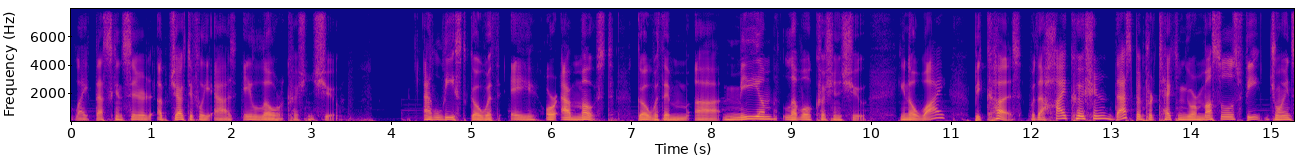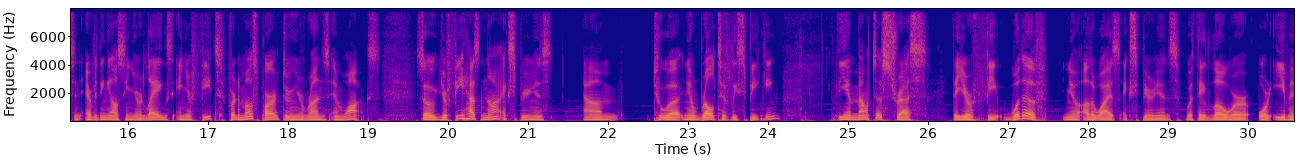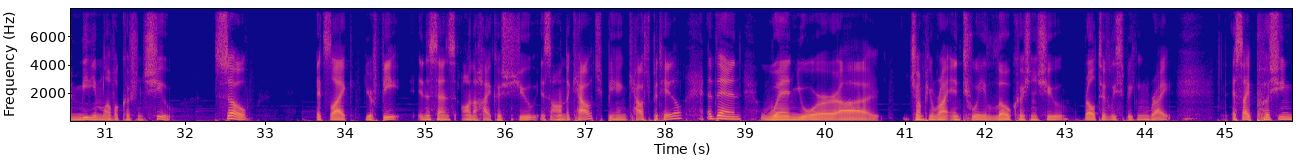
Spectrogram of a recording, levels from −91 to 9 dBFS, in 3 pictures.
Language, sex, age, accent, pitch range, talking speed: English, male, 20-39, American, 105-135 Hz, 170 wpm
